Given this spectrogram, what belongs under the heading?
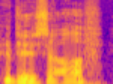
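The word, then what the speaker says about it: Kutuzov: prince said anna pavlona general kudusov said bulkonski speaking french and stressing the last syllable of the general's name like a frenchman has been pleased to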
